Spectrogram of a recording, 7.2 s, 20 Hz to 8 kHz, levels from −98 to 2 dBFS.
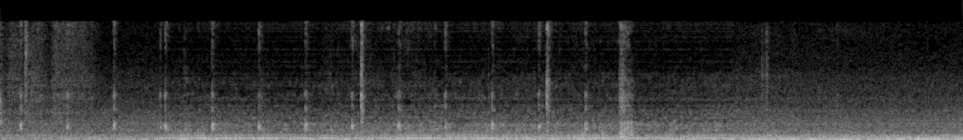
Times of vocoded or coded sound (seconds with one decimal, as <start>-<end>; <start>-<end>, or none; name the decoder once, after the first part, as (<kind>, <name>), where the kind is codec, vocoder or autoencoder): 1.2-5.5 (vocoder, HiFi-GAN)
